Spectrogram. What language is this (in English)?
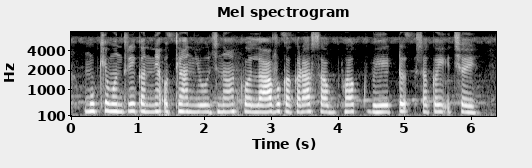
Maithili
